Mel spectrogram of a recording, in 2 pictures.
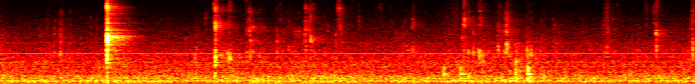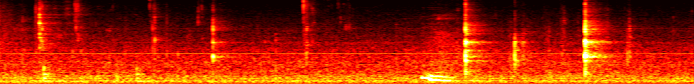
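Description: Close-miked chewing of food, with wet mouth clicks and smacks scattered through. There are a few sharper clicks, the loudest near the end.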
